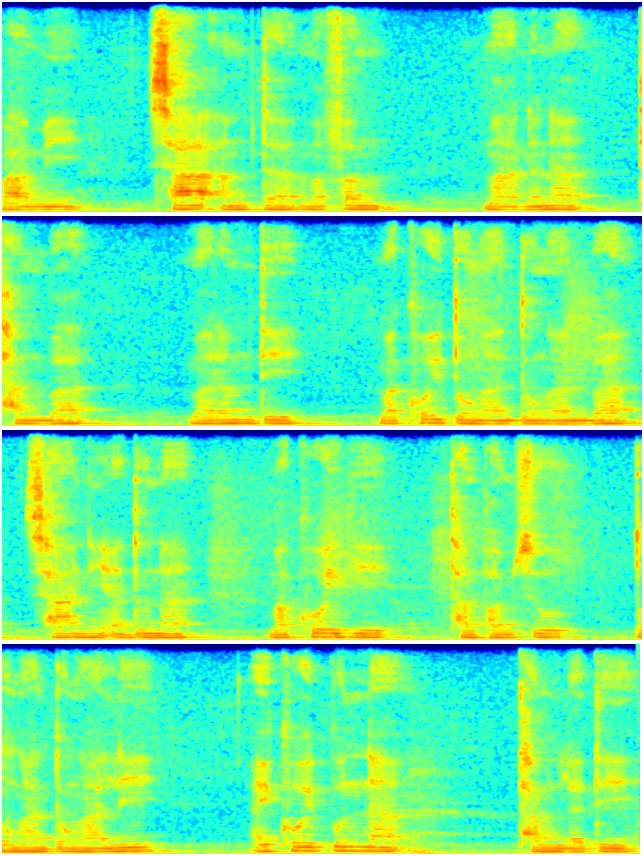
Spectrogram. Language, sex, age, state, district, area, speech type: Manipuri, male, 30-45, Manipur, Tengnoupal, urban, spontaneous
